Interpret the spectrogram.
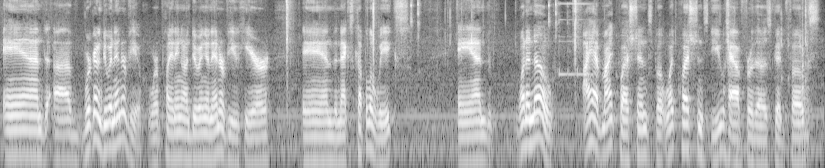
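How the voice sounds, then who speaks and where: A man's voice: on the low side, moderate pace, slight background noise. A man hosting a casual product review, talking in an easygoing, chatty way with frequent fillers.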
